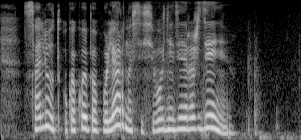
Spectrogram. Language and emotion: Russian, positive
